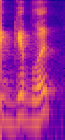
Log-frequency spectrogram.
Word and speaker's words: giblet: It begins with a harsh sound, not a soft one, obviously.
